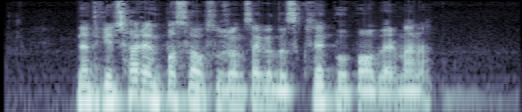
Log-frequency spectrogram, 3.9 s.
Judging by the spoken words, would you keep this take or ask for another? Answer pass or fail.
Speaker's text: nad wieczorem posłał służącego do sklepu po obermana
pass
